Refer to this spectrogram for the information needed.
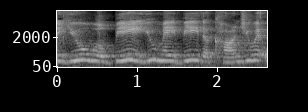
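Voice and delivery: ordinary talk, nothing marked

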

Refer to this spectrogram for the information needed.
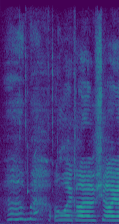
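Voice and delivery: talking through a yawn; mid-yawn words. Real, not acted. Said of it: "I'm yawning again".

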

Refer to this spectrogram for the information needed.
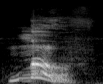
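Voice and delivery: high booming shout; villain blasting a player with a command, shouting. Acted. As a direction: bellow the order at them. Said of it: "he turns to you and goes".

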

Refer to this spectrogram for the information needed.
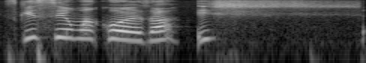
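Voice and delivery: high then hushed ixi; realizing you forgot something; forgetful ixi. Shown as a demonstration. Teacher demos forgetting, hushed ixi. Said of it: "Aí você bota a mão na cabeça".

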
